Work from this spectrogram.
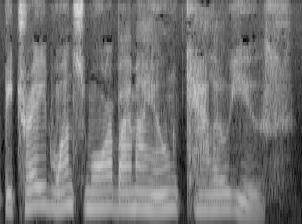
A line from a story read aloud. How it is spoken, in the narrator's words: Cuthbert said sadly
